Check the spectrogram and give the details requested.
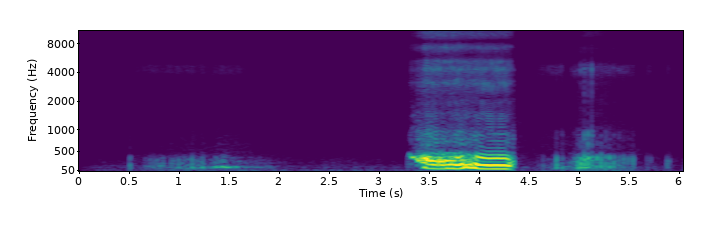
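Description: Soft, rumbling breaths, then one loud, harsh snore and another rougher breath. Snoring during sleep.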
